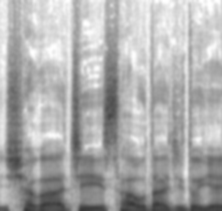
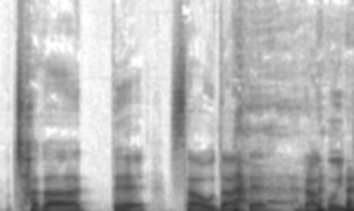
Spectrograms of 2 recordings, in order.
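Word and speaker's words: Chega de Saudade: 되도록이면은 이제 원어에 맞게 이제 발음을 하고 있는 경향입니다. 그래서 아, 이 샤가지 사우다지도 예전엔 차가대 사우다대라고 이제 이렇게 발음 나는 대로 그렇죠. 영어 어, 발음 나는 대로 표기법대로 네. 이렇게 했습니다.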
